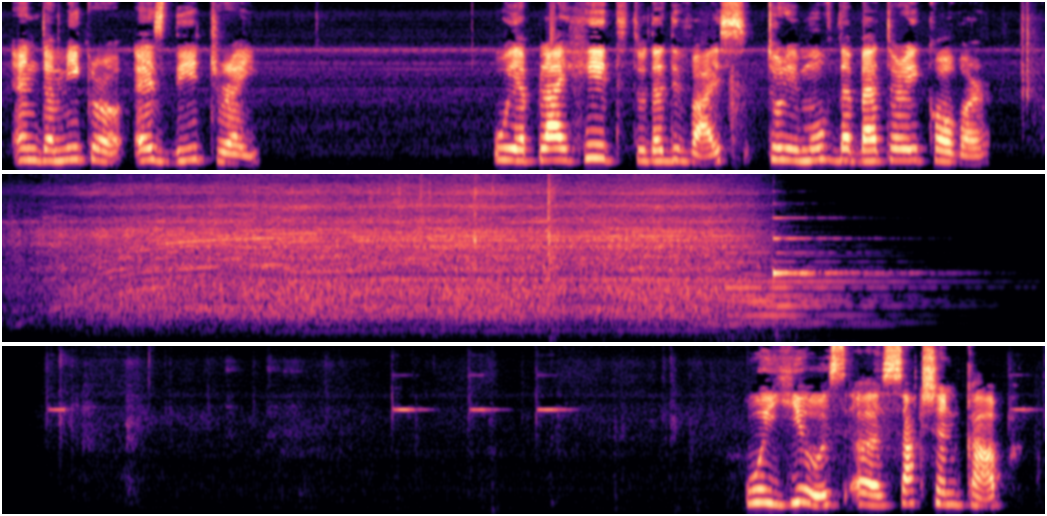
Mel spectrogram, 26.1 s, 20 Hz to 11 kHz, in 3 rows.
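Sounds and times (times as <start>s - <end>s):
heat gun blowing hot air: 8.6s - 14.6s.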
